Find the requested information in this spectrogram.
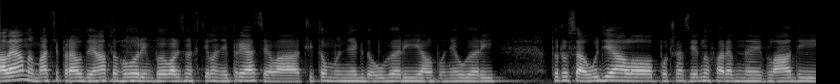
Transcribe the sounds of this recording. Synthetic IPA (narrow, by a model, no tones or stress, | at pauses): alɛaːnɔmaːcɛpɾaʊd̪ujaːnat̪ɔɦɔʋɔɾiːmbɔjɔʋalizmɛft̪ilɛɲɛpɾɪacɛlat͡ʃit̪ɔmuɲɪɛɡd̪ɔuːʋɛɾiːalɛbɔɲɛuːʋɛɾiː | t̪ɔt͡ʃɔsauɟɪalɔpɔt͡ʃazjɛd̪nɔfaɾɛbnɛjʋlaːd̪i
